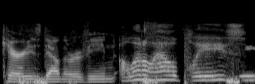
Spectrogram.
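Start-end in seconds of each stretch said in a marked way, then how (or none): 1.2-2.5 loud, drawn-out stage whisper. A player's character calling for help down a ravine, in a loud whisper. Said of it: "whisper really loudly".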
